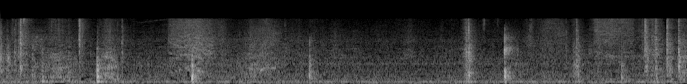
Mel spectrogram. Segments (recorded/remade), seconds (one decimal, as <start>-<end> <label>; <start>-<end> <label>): 0.0-5.9 recorded; 5.9-6.9 remade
